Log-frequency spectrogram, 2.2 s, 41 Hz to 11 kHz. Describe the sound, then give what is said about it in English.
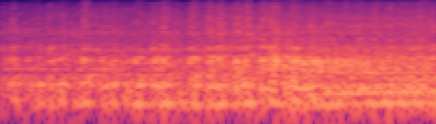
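A 1967 big-block Chevrolet Corvette engine idles with a deep, steady rumble and even low throbbing, with no voices over it. “So get behind the wheel of a 1967 big block Chevrolet Corvette.”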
